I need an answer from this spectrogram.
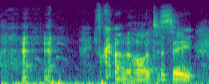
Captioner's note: laughing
